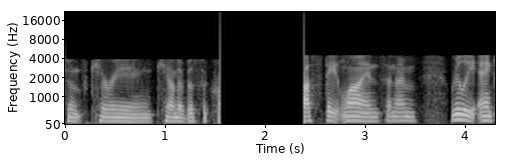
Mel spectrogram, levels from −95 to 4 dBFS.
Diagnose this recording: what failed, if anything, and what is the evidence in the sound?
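A playback stall cuts the speech off at 1.54 s. The output goes completely silent until 2.38 s, a gap of about 0.84 s. The speech then resumes. This fault sits at the playback stage, after the telephone-band path, which carries nothing above 4 kHz. The player most likely ran out of buffered data or had its output thread blocked, so it simply stopped feeding the converter.

Catch-up at higher speed follows directly from 2.38 s to the end of the clip. The speech runs 1.15 times faster than normal. Pitch rises with it, by roughly two semitones, so it sounds hurried and slightly squeaky. This is also a playback-stage fault. To recover lost time, the player resamples its backlog instead of time-stretching it. Speed and pitch therefore rise together and stay raised until the clip ends.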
